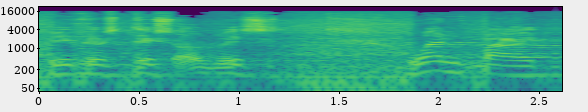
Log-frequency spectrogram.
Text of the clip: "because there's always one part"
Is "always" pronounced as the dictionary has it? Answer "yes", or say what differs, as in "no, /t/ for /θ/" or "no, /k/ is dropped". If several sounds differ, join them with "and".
no, /s/ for /z/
